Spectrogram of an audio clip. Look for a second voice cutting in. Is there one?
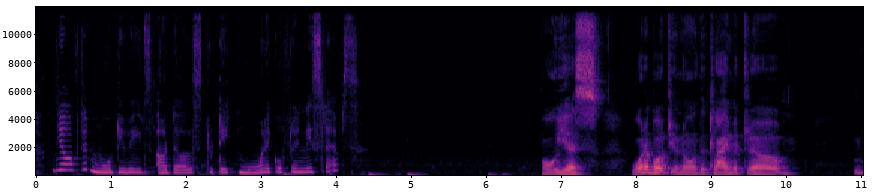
No

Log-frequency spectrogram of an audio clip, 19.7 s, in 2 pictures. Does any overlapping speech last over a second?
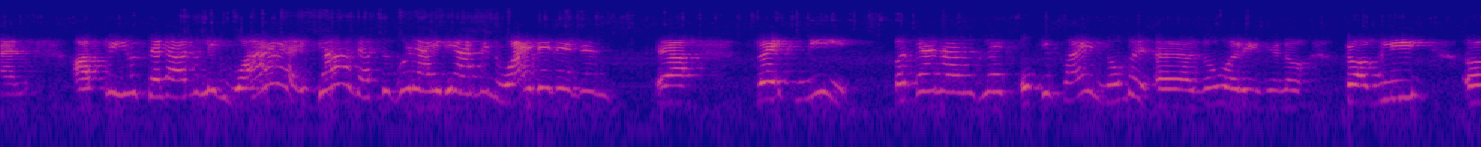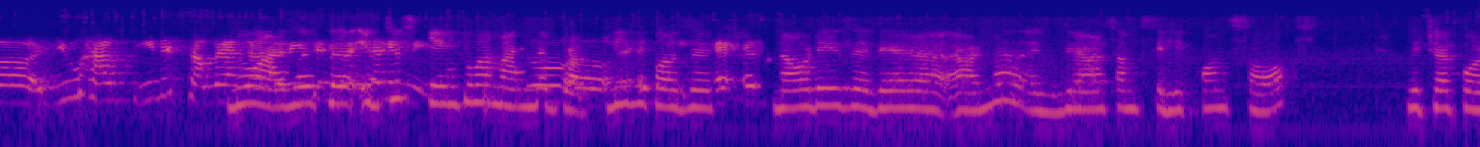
Yes, from 11.4 s

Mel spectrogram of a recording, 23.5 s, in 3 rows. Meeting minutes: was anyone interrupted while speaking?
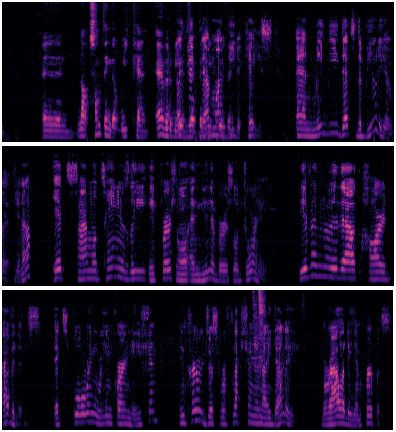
Yes, from 3.5 s

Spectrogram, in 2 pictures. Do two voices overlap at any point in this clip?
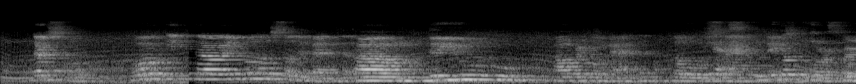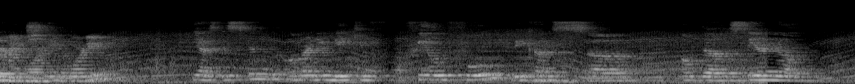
Yes, from 7.0 s

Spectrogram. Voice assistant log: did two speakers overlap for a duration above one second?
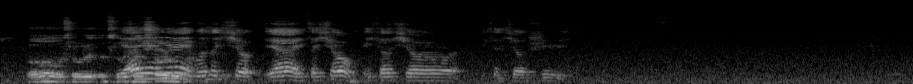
Yes, from 1.2 s

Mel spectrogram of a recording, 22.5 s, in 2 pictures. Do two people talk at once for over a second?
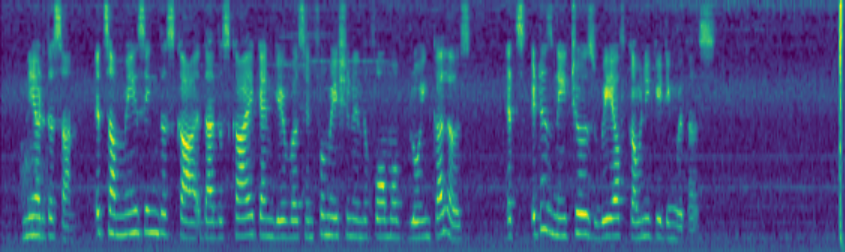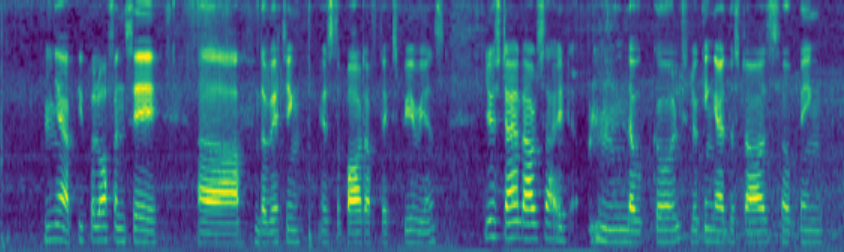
No

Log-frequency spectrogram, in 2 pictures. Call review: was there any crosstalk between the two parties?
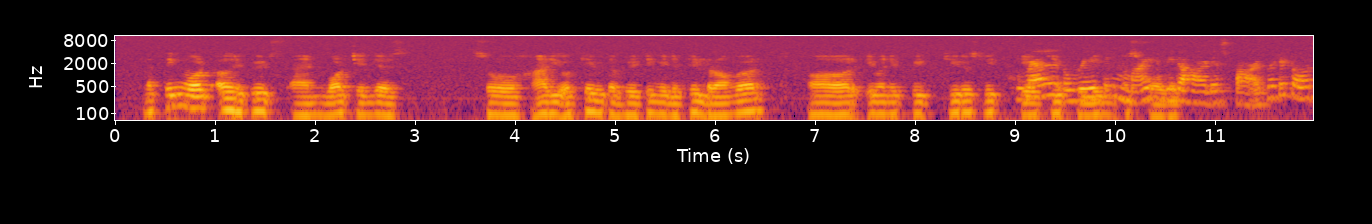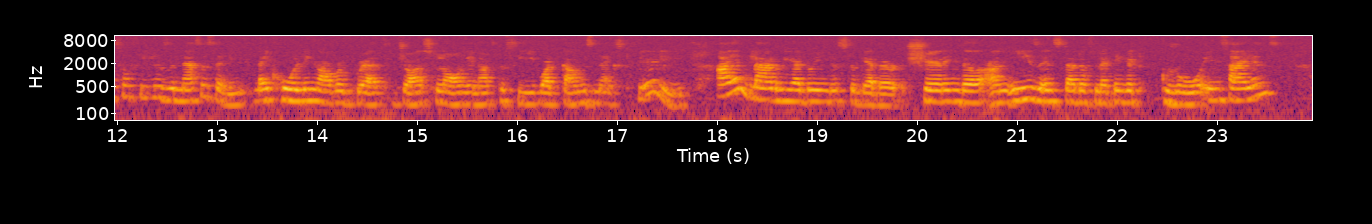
Yes, from 9.0 s

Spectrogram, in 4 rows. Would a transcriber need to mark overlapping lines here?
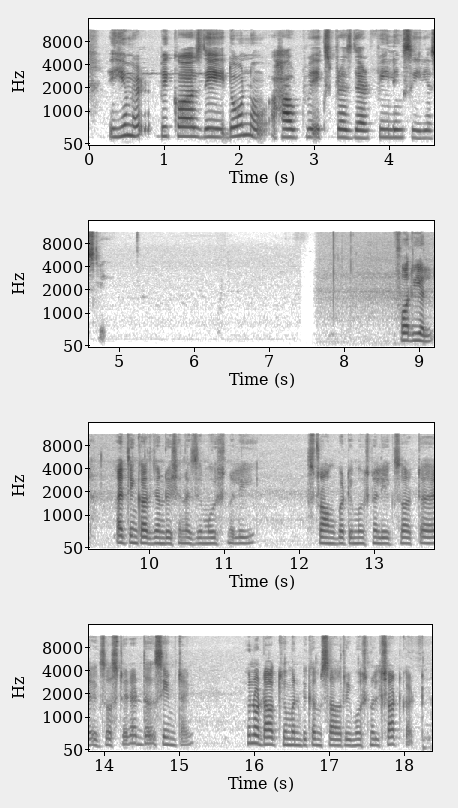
No

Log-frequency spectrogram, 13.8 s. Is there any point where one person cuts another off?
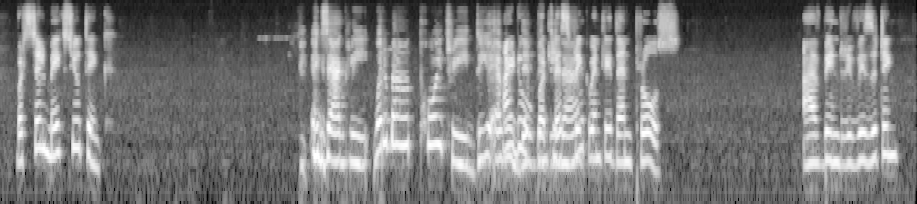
Yes, from 7.6 s

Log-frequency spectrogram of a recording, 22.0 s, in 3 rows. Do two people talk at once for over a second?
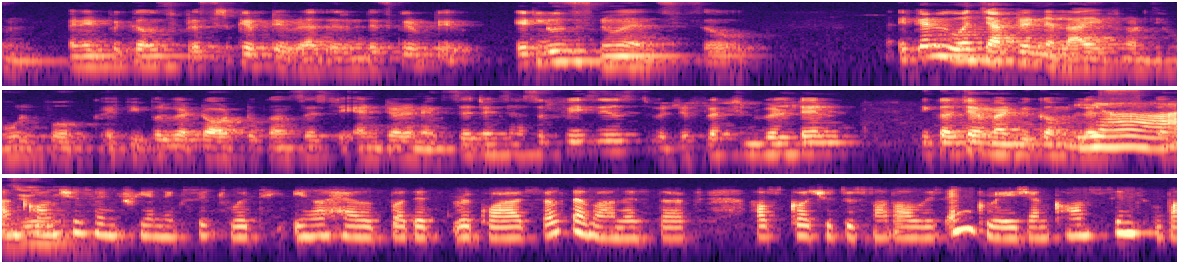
Yes, from 14.0 s

